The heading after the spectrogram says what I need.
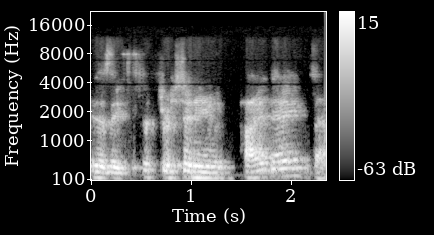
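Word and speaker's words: Paide: For those of you who don't know, Westminster is a sister city with Pi Day.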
